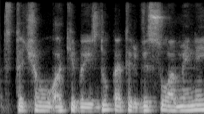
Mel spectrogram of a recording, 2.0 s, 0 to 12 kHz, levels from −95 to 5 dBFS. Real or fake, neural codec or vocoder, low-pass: real; none; 10.8 kHz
